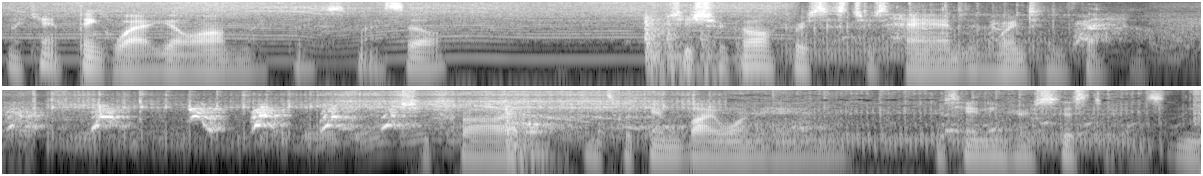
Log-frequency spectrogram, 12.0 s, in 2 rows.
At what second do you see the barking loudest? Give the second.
7 s.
